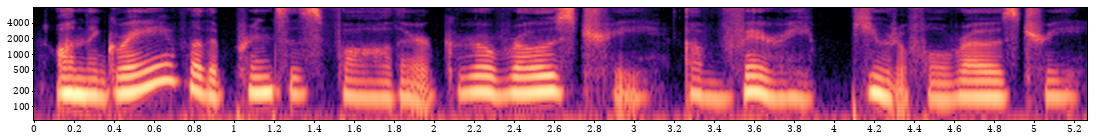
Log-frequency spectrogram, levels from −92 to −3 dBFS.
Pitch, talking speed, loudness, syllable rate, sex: 175 Hz, 180 wpm, -17 LUFS, 4.6 syllables/s, female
